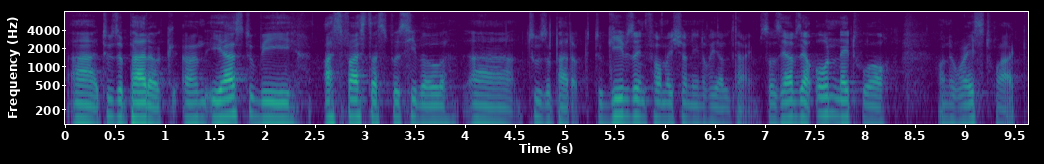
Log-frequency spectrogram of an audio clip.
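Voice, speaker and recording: French man, conference speaker, mellow low-toned voice, halting delivery with fillers. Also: steady tone. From France. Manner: halting, many fillers and restarts. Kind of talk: technical conference presentation. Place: conference hall.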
